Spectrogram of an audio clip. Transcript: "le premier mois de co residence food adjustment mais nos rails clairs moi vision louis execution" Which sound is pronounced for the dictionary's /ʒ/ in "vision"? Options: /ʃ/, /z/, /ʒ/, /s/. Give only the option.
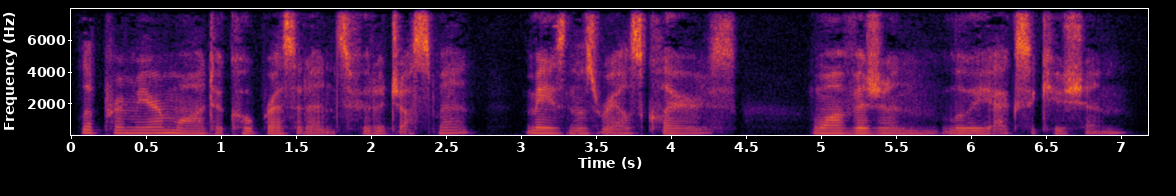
/ʒ/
